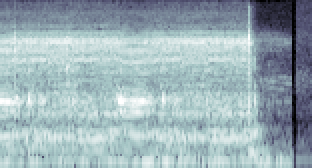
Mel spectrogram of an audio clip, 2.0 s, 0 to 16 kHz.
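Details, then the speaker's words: Power window motor removed from car door, run out of the door: harsh, gritty grinding for about 1.5 seconds; motor internals full of rust grinding in the gears. "and you can hear there that the grinding's coming from the inside the electric motor so i took a hammer and screwdriver and popped the back off and you can see the inside is all full of rust and that's what's grinding in the gears"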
